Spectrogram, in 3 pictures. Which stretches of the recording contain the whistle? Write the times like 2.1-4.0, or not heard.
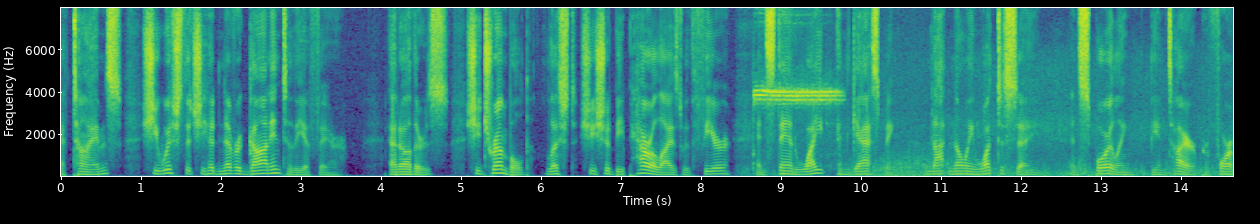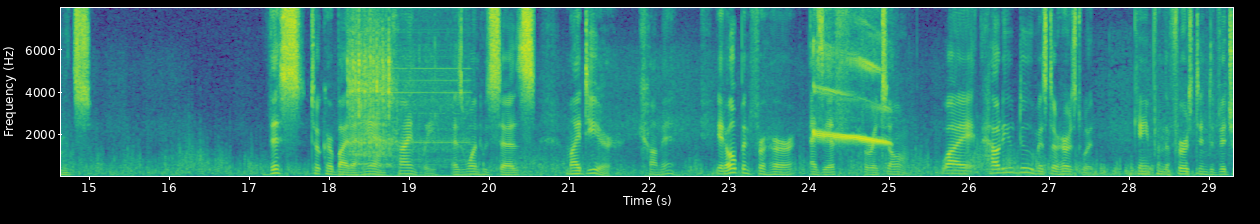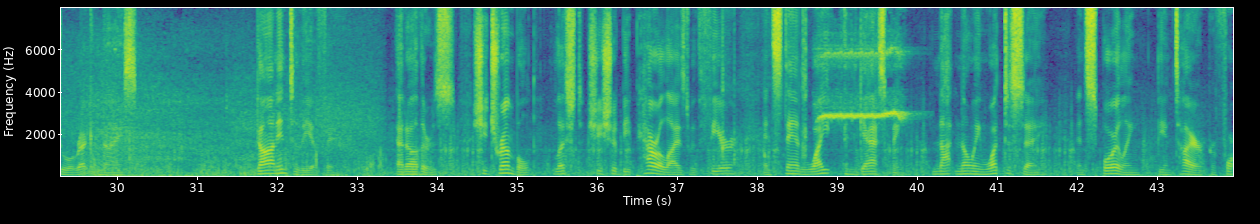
8.7-9.8, 24.1-25.1, 38.8-40.0.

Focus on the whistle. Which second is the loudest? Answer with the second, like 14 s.
25 s.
